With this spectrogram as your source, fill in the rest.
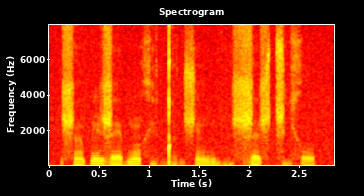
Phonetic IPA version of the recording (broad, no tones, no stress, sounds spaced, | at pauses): ʂ ɐ̃ p ĩ ʐ ɛ b õ x ɛ̤ ɡ͡ǃ ɐ ɡ ʃ ɐ̃ ɡ m b i̤ ɾ ɛ̤ ʂ ʐ ɛ ʂ ʈ͡ʂ i̤ x o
